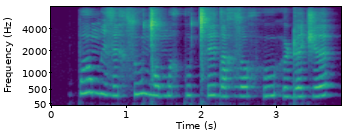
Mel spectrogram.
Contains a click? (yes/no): yes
